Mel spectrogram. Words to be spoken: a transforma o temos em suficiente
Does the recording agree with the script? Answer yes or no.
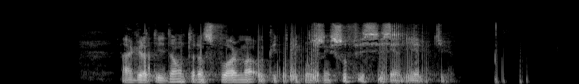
no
